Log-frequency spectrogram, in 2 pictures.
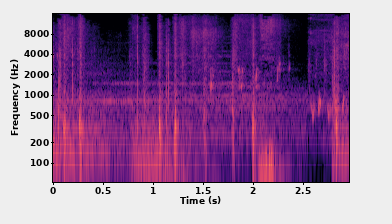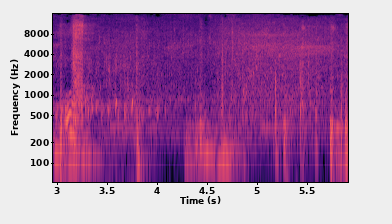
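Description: Light footsteps patter and soft thuds land as a small game character runs and jumps.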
